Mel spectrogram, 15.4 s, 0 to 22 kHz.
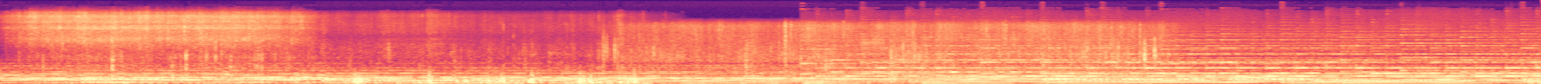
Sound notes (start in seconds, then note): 1.3 sheep hooves stomping; 7.6 grass rustling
